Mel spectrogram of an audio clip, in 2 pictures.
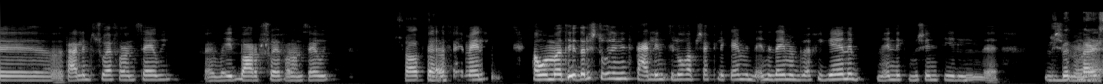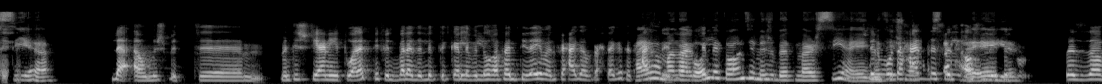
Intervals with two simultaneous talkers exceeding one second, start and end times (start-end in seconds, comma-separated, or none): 19.6-21.3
